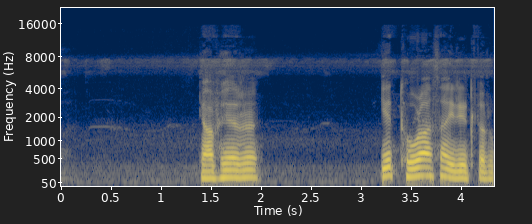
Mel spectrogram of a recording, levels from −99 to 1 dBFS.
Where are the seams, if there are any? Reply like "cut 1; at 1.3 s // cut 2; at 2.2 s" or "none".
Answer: none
